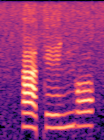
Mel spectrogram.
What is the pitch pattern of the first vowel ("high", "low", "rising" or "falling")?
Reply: falling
